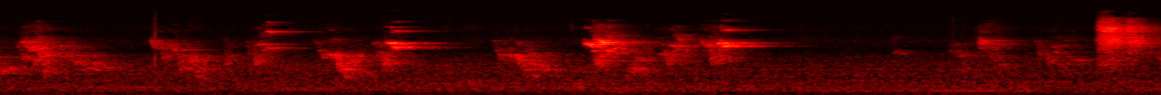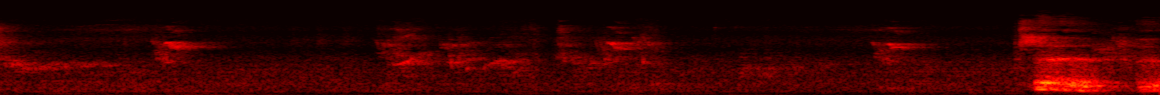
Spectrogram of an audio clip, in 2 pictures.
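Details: Two parakeets showing each other affection give soft, scattered chirps and squeaky warbled notes in short bursts with quiet gaps, ending in a louder harsh squawk.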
